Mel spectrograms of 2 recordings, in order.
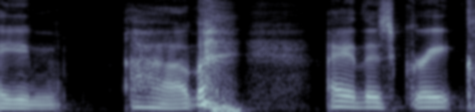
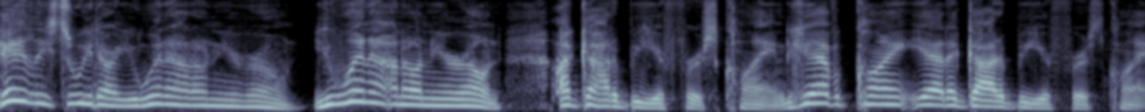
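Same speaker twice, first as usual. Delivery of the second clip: put-on high, animated, chatty old-school New York accent; 7 semitones higher, 4 dB louder than usual. Speaker retells a phone call from a would-be client, imitating Neil's New York accent. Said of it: "he's got his New York accent".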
